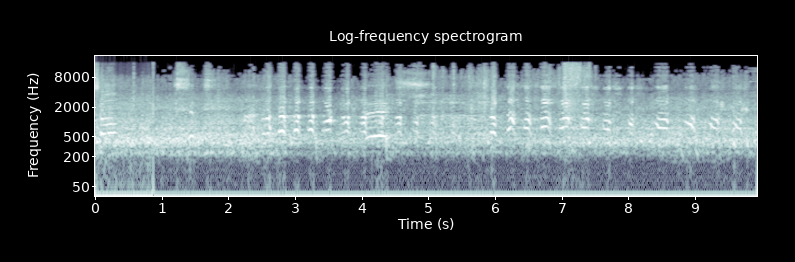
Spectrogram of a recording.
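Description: An older man talks and laughs with animation.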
